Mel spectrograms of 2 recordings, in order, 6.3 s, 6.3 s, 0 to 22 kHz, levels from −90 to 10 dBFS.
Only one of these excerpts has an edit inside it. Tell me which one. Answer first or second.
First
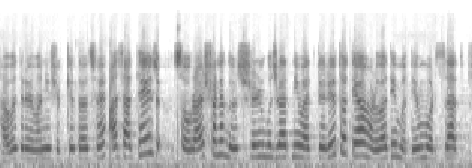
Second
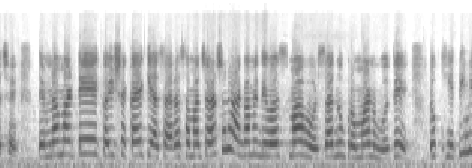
first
